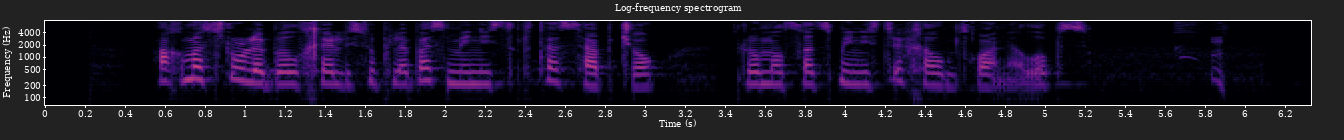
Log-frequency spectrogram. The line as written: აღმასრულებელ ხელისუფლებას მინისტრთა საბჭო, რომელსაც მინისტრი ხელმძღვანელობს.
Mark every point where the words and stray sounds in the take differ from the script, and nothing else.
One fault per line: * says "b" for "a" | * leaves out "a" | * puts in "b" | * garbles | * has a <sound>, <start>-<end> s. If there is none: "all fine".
* has a laugh, 5.6-5.9 s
